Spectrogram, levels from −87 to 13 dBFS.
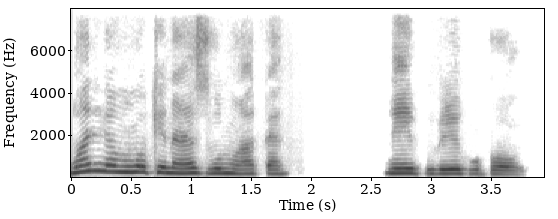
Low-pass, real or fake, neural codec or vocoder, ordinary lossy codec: none; fake; codec, 16 kHz, 1 kbps, FreqCodec, larger model; none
